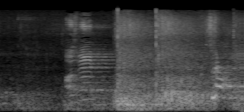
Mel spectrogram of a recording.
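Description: A fighter's short shout, then about a second in a loud dull thud as air-filled soft swords strike, with shouting over it.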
